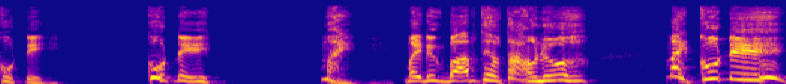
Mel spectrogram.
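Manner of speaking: breathless, panting whimper, very high, shrill and loud. Narrator reading a running boy's line as he looks back, panting, whimpering. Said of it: "ngoái đầu lại đằng sau hổn hển, mếu máo".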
